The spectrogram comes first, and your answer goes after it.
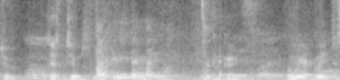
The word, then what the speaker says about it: marinara: Less famous, but best, better, is marinara. Marinara. Marinara. Can I say this? Marinara, yes. Marinara. Pronounce every vowel. Every fucking vowel.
